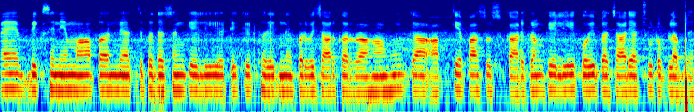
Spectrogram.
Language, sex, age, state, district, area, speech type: Hindi, male, 30-45, Madhya Pradesh, Harda, urban, read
